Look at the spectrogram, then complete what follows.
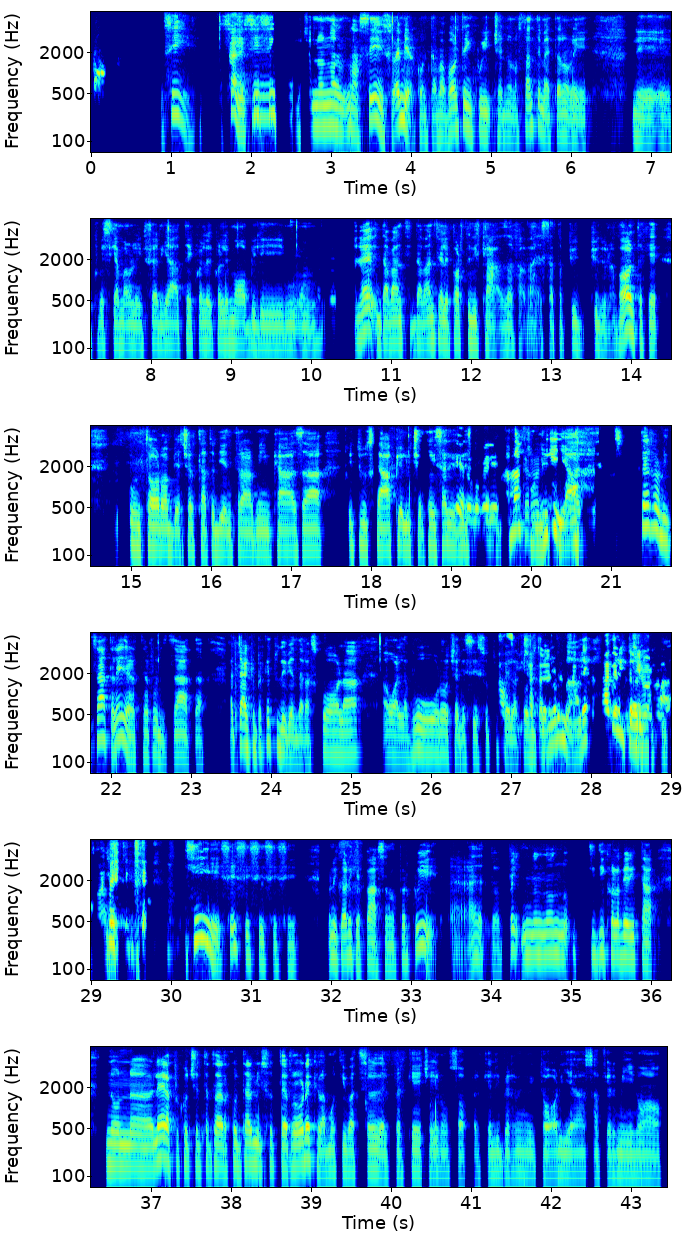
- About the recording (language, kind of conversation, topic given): Italian, unstructured, Cosa pensi delle pratiche culturali che coinvolgono animali?
- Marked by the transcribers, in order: static; background speech; unintelligible speech; tapping; unintelligible speech; "cioè" said as "ceh"; unintelligible speech; other background noise; distorted speech; unintelligible speech; chuckle; "Ha detto" said as "ha to"; "cioè" said as "ceh"; unintelligible speech; chuckle; unintelligible speech; "cioè" said as "ceh"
